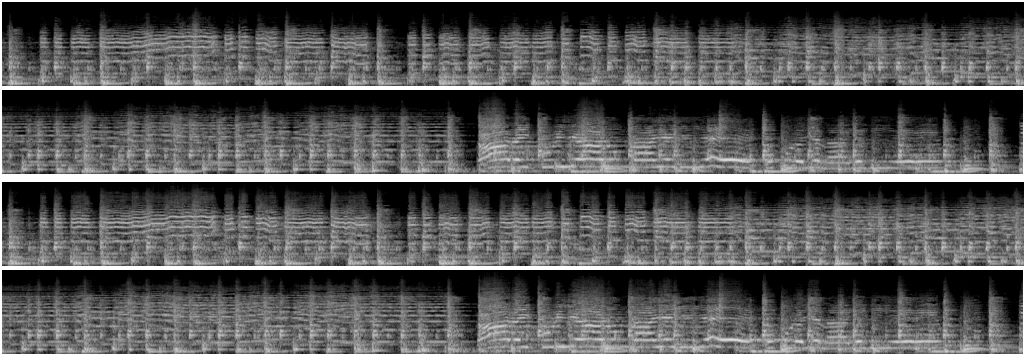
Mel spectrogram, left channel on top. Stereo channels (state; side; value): normal; both; correlation 0.35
